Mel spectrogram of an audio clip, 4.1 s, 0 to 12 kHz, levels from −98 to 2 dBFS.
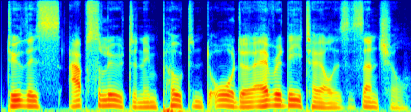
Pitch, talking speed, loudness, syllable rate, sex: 110 Hz, 145 wpm, -20 LUFS, 5.4 syllables/s, male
